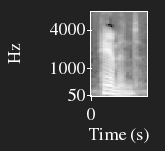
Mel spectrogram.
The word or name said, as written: Hammond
